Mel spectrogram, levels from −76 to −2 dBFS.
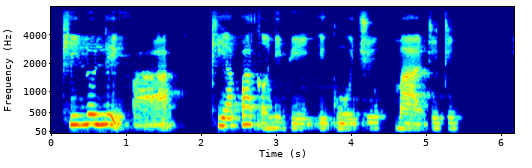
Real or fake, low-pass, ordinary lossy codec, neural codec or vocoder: real; 7.2 kHz; none; none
